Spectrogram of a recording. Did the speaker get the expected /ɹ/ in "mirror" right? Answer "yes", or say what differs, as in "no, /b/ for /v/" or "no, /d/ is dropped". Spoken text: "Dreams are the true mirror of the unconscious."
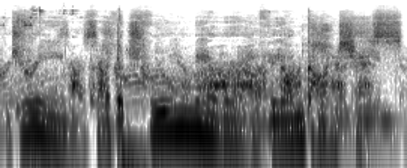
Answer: yes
